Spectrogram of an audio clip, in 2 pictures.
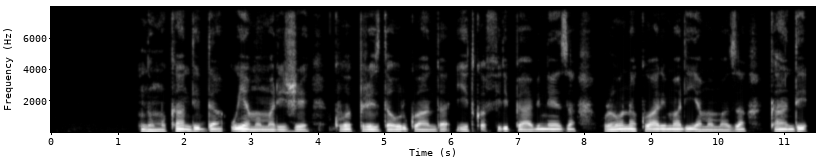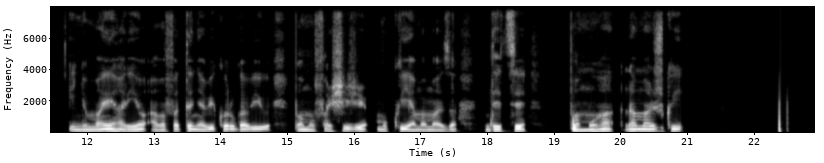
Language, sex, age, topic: Kinyarwanda, male, 18-24, government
